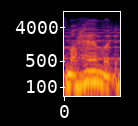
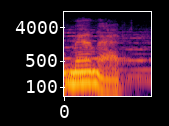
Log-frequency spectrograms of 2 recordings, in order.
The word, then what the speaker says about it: Muhammad: yehuda's Hebrew English dictionary it is correctly pronounced as Muhammad not mmad so how we're going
